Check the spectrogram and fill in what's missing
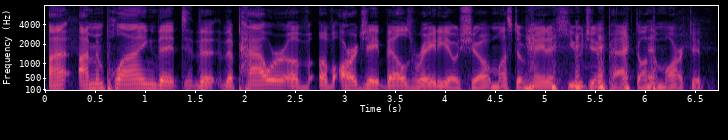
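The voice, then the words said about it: Sarcastic delivery. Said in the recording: “are you being sarcastic? ... Yes, absolutely.”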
